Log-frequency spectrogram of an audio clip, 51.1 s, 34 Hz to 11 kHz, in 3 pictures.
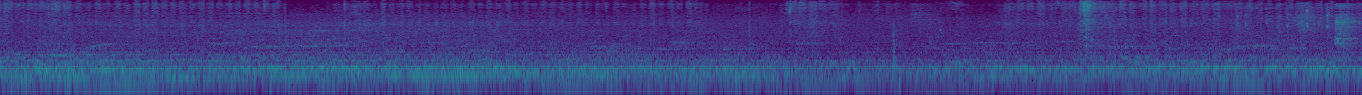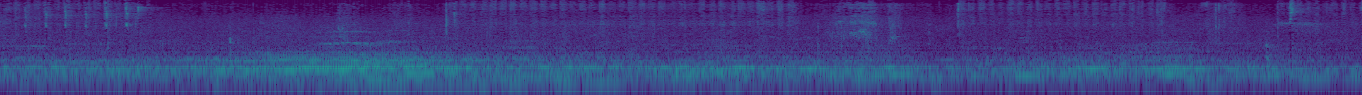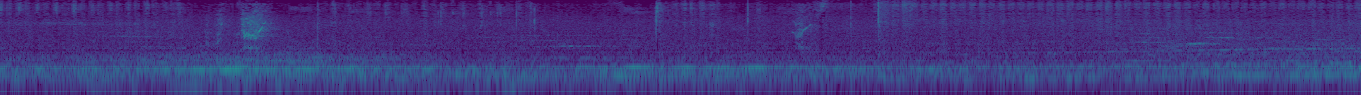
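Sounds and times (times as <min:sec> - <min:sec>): sanding a surface: 0:00.0 - 0:09.1, 0:09.7 - 0:11.0, 0:12.0 - 0:19.0, 0:21.4 - 0:40.8, 0:42.3 - 0:51.0
short squeaks: 0:43.8 - 0:44.6.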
